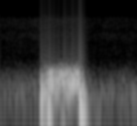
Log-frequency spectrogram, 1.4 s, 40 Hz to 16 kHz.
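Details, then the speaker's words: Heart recording of mitral regurgitation (mitral insufficiency) played in a lecture: a single cycle with a low blowing holosystolic murmur lasting through left ventricular contraction and filling the gap between S1 and S2. "aquí hay un vídeo de no sé si se escuchan cómo se escucha un soplo con insuficiencia mitral"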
